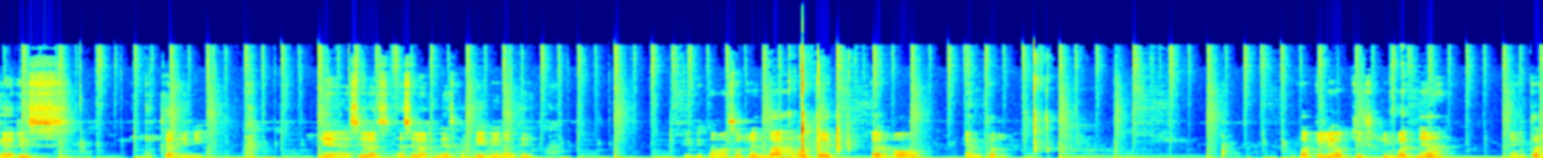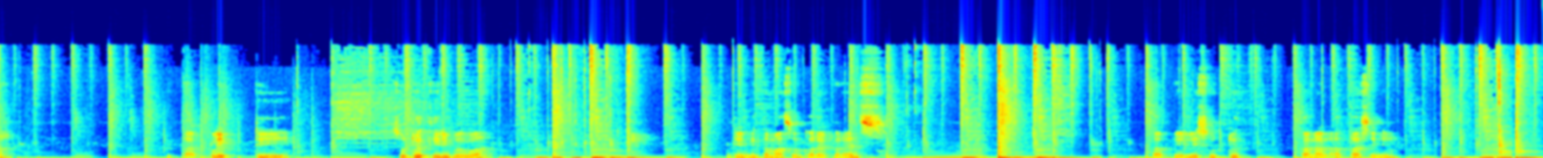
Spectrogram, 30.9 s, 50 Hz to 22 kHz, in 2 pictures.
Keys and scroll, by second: 7.9 r, 8.2 o, 10.2 Return, 14.9 Return.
